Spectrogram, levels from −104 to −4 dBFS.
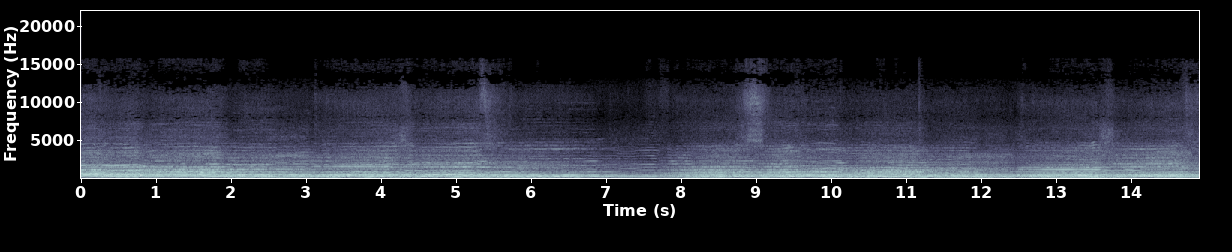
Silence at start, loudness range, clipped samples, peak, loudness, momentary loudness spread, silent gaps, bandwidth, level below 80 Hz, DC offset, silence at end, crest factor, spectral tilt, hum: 0 s; 4 LU; under 0.1%; -12 dBFS; -28 LUFS; 7 LU; none; 12.5 kHz; -62 dBFS; under 0.1%; 0 s; 14 dB; -7 dB/octave; none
